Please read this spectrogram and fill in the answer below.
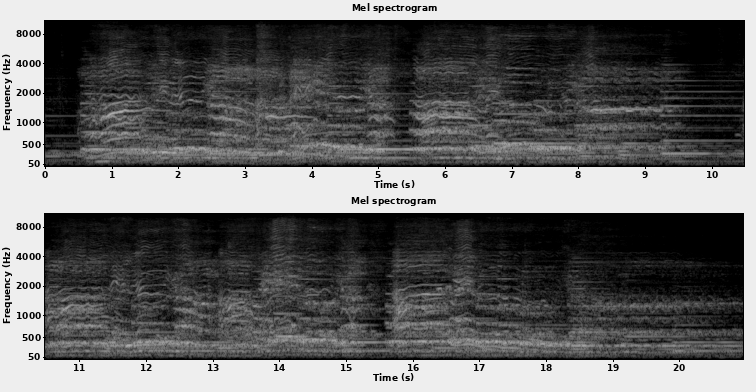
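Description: Choir singing liturgical church music in two phrases, with a short pause about ten seconds in.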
